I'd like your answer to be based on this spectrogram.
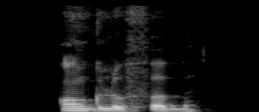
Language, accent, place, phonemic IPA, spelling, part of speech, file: French, France, Lyon, /ɑ̃.ɡlɔ.fɔb/, anglophobe, adjective / noun, LL-Q150 (fra)-anglophobe.wav
- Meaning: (adjective) Anglophobic; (noun) Anglophobe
